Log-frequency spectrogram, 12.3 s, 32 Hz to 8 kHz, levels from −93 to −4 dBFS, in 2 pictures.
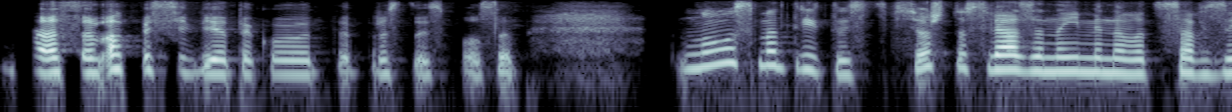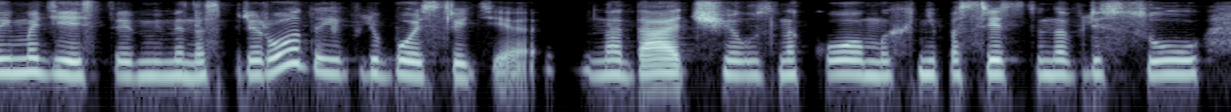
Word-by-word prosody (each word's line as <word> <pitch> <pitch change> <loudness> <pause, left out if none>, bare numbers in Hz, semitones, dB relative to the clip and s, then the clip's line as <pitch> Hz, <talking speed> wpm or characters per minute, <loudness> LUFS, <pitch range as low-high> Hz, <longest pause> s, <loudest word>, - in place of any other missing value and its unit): да. 225 -2 +9
Сама 225 +4 +5
по 270 -1 -4
себе 220 -4 0
такой 205 0 -6
вот, - - -21
э, - - -8
простой 205 0 -8
способ. - - -8 0.8
Ну, 300 +6 0
смотри, 310 -6 0
то 225 - -17
есть 200 - -7
всё, - - 0
что 295 -2 +1
связано 255 -3 +5
именно 230 -2 0
вот 210 0 -2
со 220 - +1
взаимодействием 205 -3 -1
именно 190 -1 -4
с - - -2
природой 220 - -1
в 215 - -30
любой 205 -2 -1
среде: 180 - -3 0.2
на 205 -3 -5
даче, 110 - +5
у 195 0 -7
знакомых, 200 0 -4
непосредственно 205 0 -1
в 195 - -19
лесу,- 205 0 -1
210 Hz, 160 wpm, -25 LUFS, 200-235 Hz, 0.8 s, да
